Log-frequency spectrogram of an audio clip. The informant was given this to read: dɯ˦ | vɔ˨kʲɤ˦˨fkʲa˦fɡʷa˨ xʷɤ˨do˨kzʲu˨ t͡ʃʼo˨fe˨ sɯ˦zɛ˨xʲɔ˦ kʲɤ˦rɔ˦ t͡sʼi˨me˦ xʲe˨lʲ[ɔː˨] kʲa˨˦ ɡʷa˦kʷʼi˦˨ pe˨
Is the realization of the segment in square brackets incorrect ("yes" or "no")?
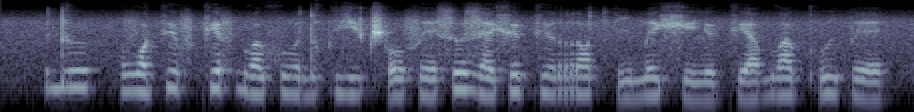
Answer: yes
